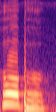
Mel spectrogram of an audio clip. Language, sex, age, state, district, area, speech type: Gujarati, male, 18-30, Gujarat, Anand, urban, read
